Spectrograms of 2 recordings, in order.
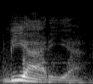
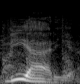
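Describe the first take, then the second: No difference in how they are said.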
